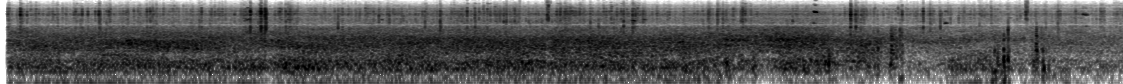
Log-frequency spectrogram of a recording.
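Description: Steady street noise of road traffic, with a few faint clicks, easing off about eleven seconds in.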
